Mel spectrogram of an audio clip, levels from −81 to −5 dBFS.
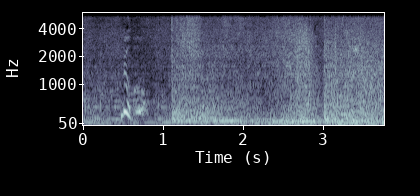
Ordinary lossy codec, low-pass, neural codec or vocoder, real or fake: none; 5.4 kHz; vocoder, 44.1 kHz, 128 mel bands, Pupu-Vocoder; fake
